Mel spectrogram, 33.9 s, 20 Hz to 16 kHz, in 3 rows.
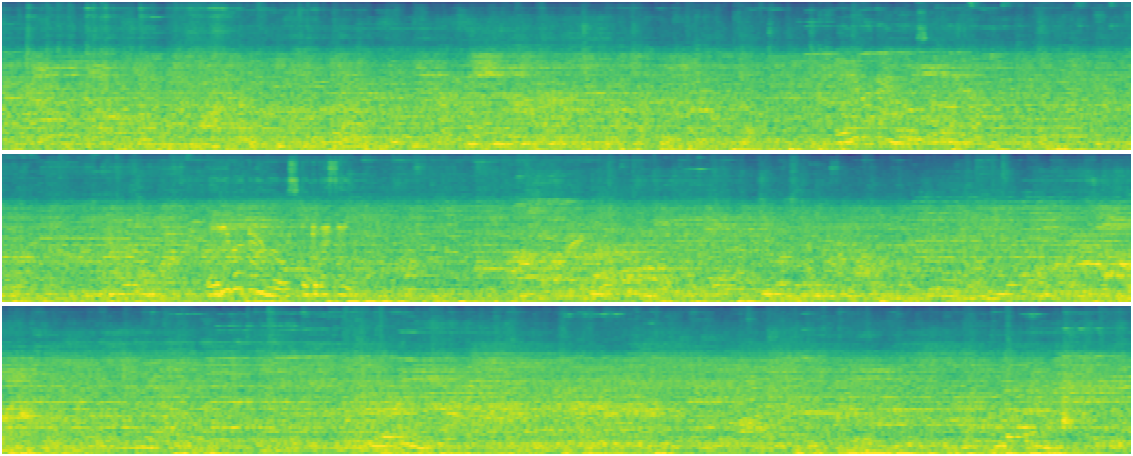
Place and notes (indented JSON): {
  "title": "yokohama, game hall",
  "date": "2011-06-28 18:10:00",
  "description": "Another recording of the same place. This time in the third floor of the building with a little different game structure.\ninternational city scapes - topographic field recordings and social ambiences",
  "latitude": "35.44",
  "longitude": "139.65",
  "altitude": "8",
  "timezone": "Asia/Tokyo"
}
